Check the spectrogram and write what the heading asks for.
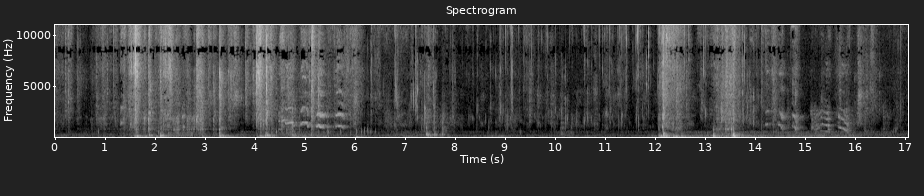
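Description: Pomeranian puppies whimpering in two short bouts of high, wavering whines, among scattered knocks and clatter.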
